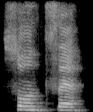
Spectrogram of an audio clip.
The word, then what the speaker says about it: солнце: Пишется солнце, произносим солнце.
